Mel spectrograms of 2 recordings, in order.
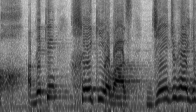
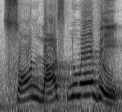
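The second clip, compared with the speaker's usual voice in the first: Son las ocho stretched out slowly; slow, careful Son las ocho; very slow model phrase; 3 semitones higher, much slower than usual. Shown as a demonstration. Teacher slowly models telling the time. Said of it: "teacher models a time phrase".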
